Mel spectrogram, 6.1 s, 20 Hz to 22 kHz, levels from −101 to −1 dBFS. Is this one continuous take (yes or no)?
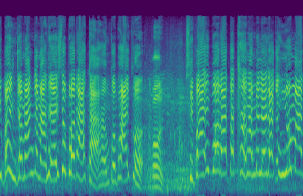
yes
